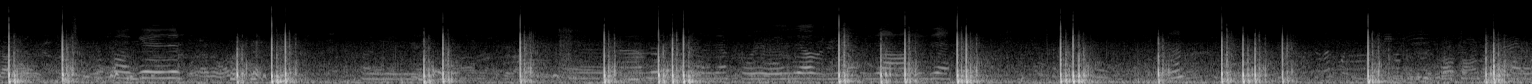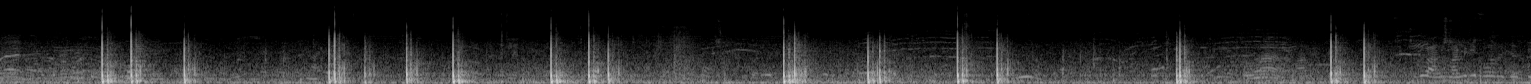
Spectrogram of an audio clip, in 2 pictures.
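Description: Fireworks display: aerial shells bursting one after another in an uneven stream, about one to two sharp bangs a second, with voices underneath.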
